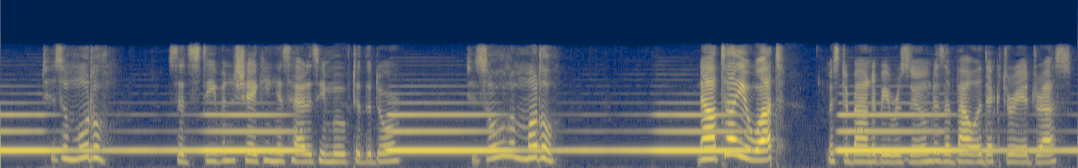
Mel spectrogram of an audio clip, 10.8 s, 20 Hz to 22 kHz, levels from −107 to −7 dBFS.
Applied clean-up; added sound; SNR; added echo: none; Wind instrument, woodwind instrument; -3 dB; none.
